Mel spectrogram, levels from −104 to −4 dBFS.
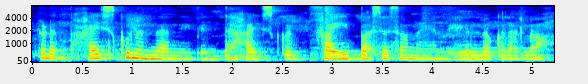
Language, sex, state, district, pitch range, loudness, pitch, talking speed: Telugu, female, Telangana, Nalgonda, 180-205 Hz, -37 LUFS, 190 Hz, 170 wpm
